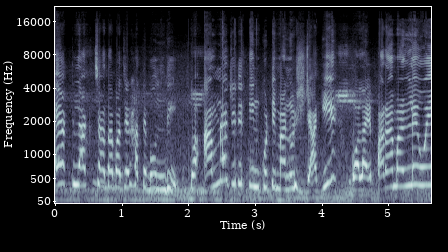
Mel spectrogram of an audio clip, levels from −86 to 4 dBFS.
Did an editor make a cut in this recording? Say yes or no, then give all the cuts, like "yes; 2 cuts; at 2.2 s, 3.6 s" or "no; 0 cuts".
no; 0 cuts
